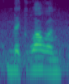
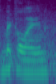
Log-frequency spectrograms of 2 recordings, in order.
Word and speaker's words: McElwain: and I just realized I always say Cody's last name wrong, and I do apologize. It's the Scottish in me that says it, sees it, and sees McLellan. I know it's McElwain. I know I keep saying it wrong, and I do apologize for that.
